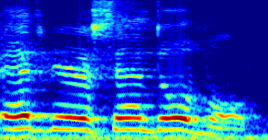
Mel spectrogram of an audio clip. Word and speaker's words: Edgar Sandoval: Edgar Sandovville. Did I pronounce that right?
